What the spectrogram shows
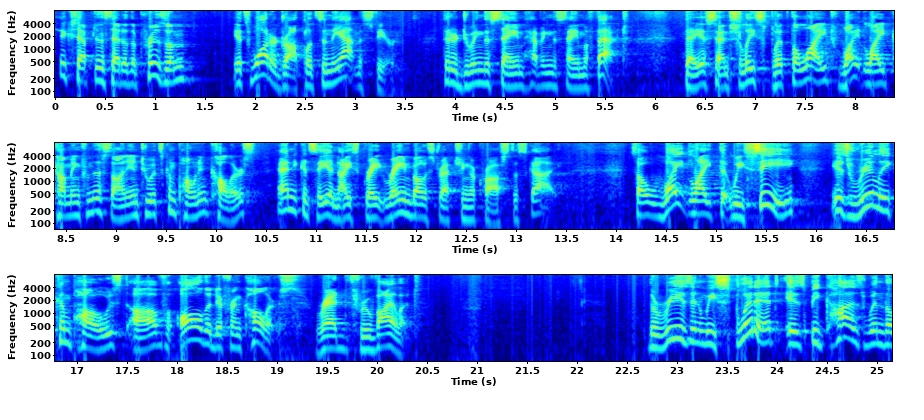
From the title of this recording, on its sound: Live Class Lecture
